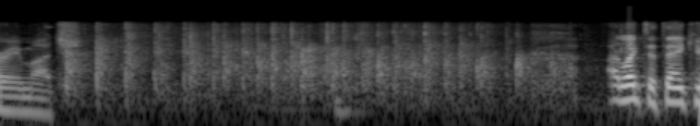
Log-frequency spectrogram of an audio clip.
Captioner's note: audience applause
